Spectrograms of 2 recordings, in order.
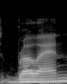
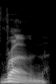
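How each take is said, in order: First: The name is stretched into about two syllables. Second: The name is said as a single syllable. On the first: The speaker calls it wrong. "I've made the mistake of uh, saying it as Roan, like a two-syllable, uh, you know, one and a half syllable thing" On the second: The speaker calls it right. "but it's not. It's Roan"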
